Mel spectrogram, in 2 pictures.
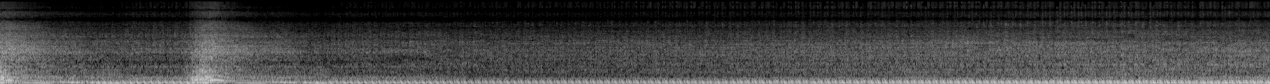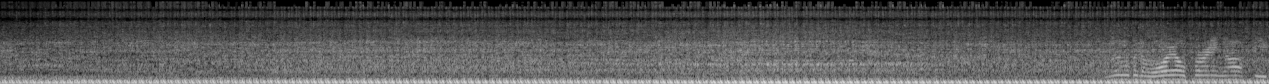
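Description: A 2008 Buell 1125R motorcycle engine runs loud and steady close by, its exhaust still burning off a WD-40 coating, rising slightly in intensity as it's revved, with a rattly mechanical clatter throughout.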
